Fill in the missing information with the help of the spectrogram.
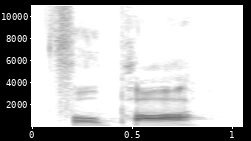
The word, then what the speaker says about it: faux pas: You can't really know truth, and if you claim you do, that's a huge faux pas.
